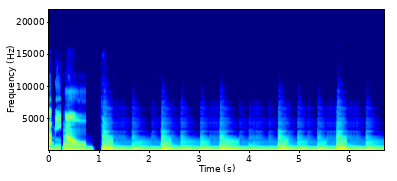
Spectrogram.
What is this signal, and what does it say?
There is no code.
